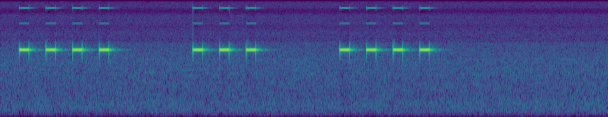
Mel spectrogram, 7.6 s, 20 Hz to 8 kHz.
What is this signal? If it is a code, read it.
Beep code, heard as a piezo beeper, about 2150 Hz, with room echo. 4-3-4. In Phoenix BIOS tables: time-of-day clock failure.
